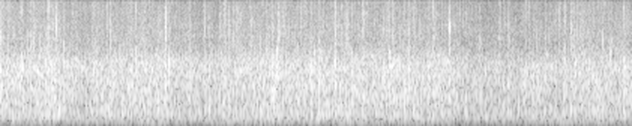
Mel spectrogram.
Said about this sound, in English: So we want you to give them a big round of applause as they come into this ministry.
